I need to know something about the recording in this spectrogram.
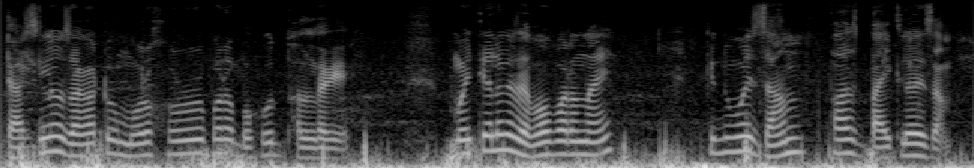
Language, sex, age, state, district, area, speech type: Assamese, male, 18-30, Assam, Barpeta, rural, spontaneous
